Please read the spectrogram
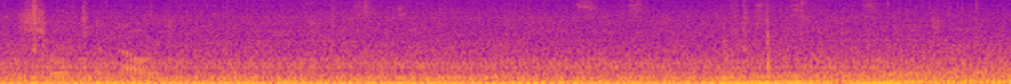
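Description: Tour coach interior: a steady low engine and road rumble heard from inside the cabin, swelling briefly about five seconds in.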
